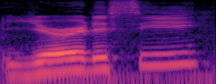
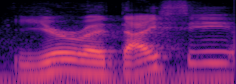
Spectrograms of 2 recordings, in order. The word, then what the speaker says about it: Eurydice: next one is from eurydice or eurodice or euridus however you want to say her name but she's another person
